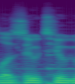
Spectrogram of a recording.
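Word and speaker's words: Lesotho: Now we have our final country of Africa which is Lazutu. Yes, it is pronounced that way.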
